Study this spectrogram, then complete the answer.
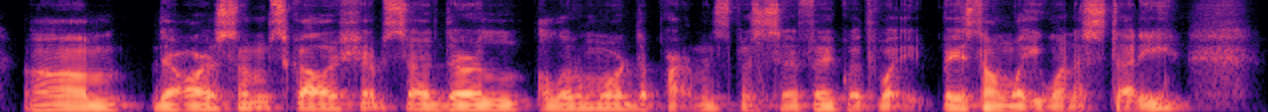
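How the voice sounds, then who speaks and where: Over a quiet background, a man with a Spanish accent and a fairly low pitch talks at a fairly quick pace with hardly any pauses and ordinary pitch variation. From Oregon, Albany. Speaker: academic advisor. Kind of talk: presentation. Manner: halting, many fillers.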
